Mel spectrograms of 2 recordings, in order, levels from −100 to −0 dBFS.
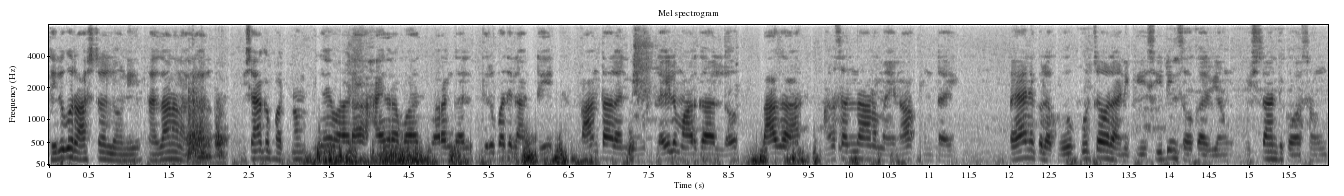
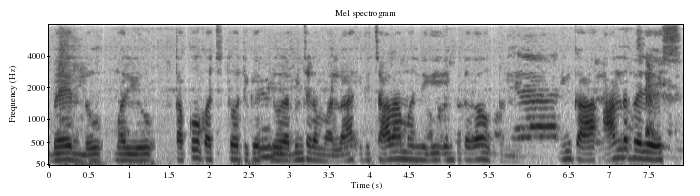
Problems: background sounds at intervals, background conversations at intervals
